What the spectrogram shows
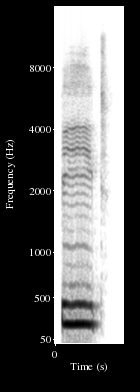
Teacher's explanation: the vowel is longer there's my tongue is gliding and in the tenseness produces a smile the smiley sound · the ee in american english which is gliding so it's a high front tense my muscles are tense the vowel is longer there's my tongue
